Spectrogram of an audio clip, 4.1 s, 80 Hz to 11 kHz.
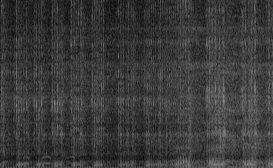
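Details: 1979 Honda CT90 90cc 4-speed, back on the road after 27 years, ignition coil intermittent: engine catches and settles into a quick even putter, then revs cleanly a few times with no knocks; running normally.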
